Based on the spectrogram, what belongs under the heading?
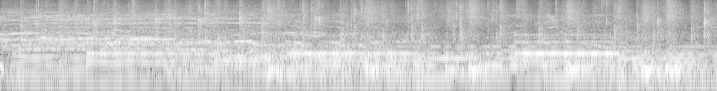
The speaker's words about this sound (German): Und das war schon mal so ein Applaus zum Warmwerden. Das könnt ihr schon merken und gleich geben wir nochmal einen richtigen Applaus.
